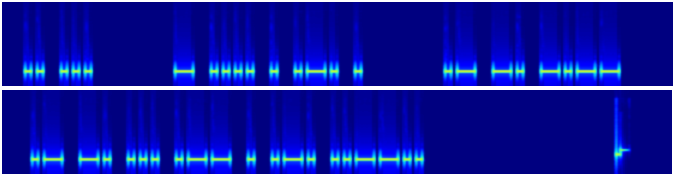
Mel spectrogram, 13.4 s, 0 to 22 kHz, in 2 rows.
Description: Morse code, heard as a keyed tone, about 20 wpm, 700 Hz. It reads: IS THERE ANY ANSWER?
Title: 2x Word-Spacing - Sentences from Top 300 Words - 20wpm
